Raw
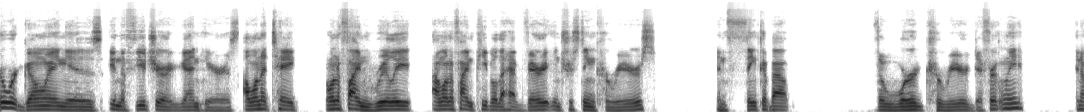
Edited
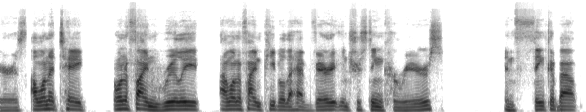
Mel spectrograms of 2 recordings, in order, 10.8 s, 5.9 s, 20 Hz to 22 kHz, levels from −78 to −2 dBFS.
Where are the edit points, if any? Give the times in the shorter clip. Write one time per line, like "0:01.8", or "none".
none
